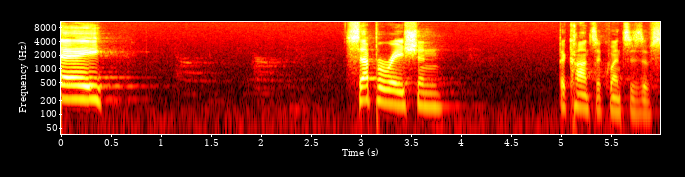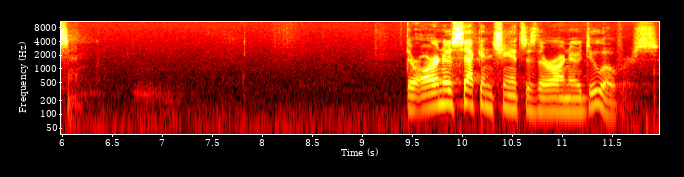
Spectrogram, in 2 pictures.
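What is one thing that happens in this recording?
A middle-aged man speaks with animation through a microphone, in short bursts with pauses, in a large echoing hall.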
